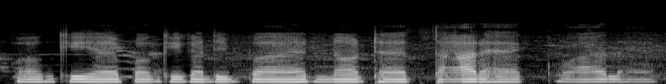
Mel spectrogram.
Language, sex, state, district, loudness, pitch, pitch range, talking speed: Hindi, male, Chandigarh, Chandigarh, -19 LUFS, 115 Hz, 115-120 Hz, 100 wpm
